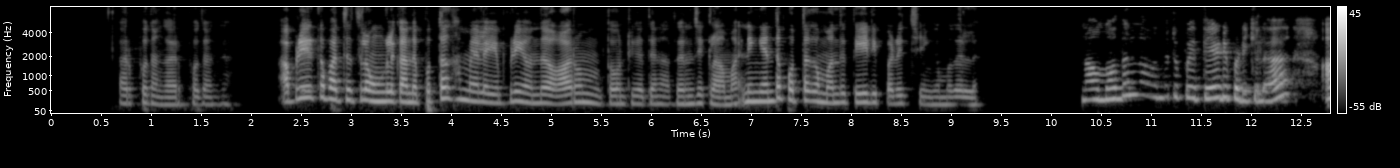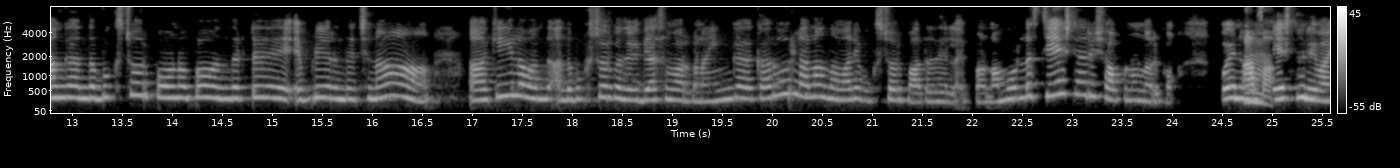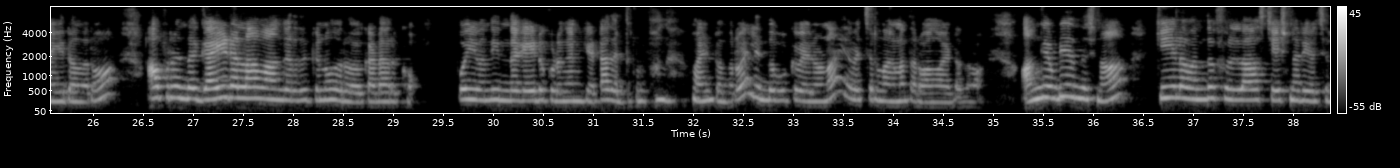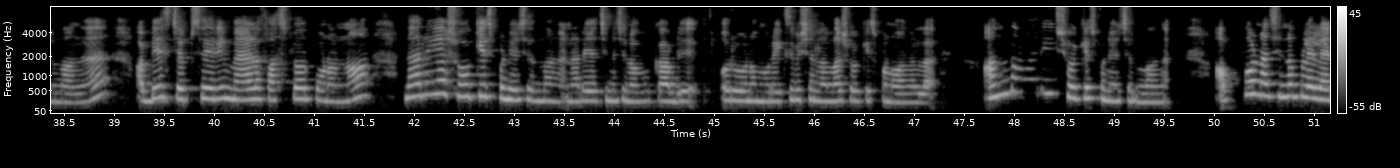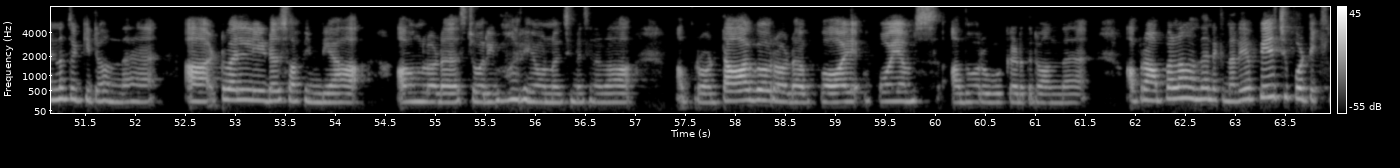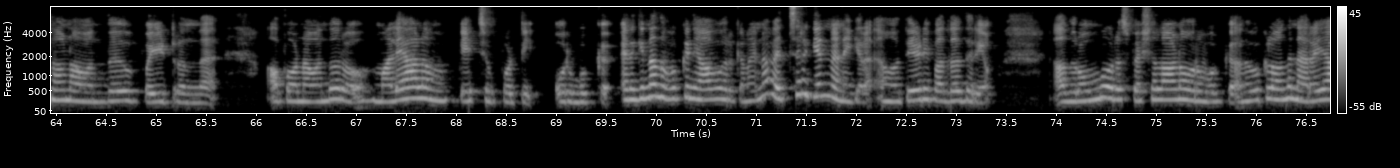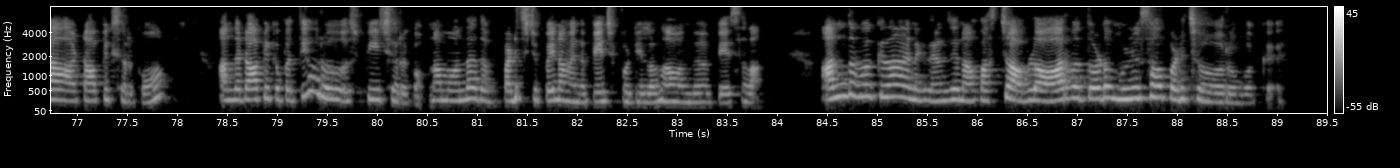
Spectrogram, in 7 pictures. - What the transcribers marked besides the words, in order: other noise; inhale; in English: "புக் ஸ்டோர்"; inhale; in English: "புக் ஸ்டோர்"; in English: "புக் ஸ்டோர்"; in English: "ஸ்டேஷனரி ஷாப்ன்னு"; inhale; laughing while speaking: "நம்ம ஸ்டேஷனரி வாங்கிக்கிட்டு வந்துருவோம்"; in English: "ஸ்டேஷனரி"; laughing while speaking: "எடுத்துக் குடுப்பாங்க"; inhale; in English: "ஃபுல்லா ஸ்டேஷனரி"; inhale; in English: "ஷோகேஸ்"; other background noise; in English: "எக்ஸிபிஷன்லலாம் ஷோகேஸ்"; in English: "ஷோகேஸ்"; inhale; chuckle; inhale; in English: "ஃபோயம்ஸ்"; inhale; inhale; inhale; in English: "ஸ்பீச்"; chuckle; inhale; joyful: "அந்த புக் தான் எனக்கு தெரிஞ்சு … படிச்ச ஒரு புக்கு"
- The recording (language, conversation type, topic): Tamil, podcast, நீங்கள் முதல் முறையாக நூலகத்திற்குச் சென்றபோது அந்த அனுபவம் எப்படி இருந்தது?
